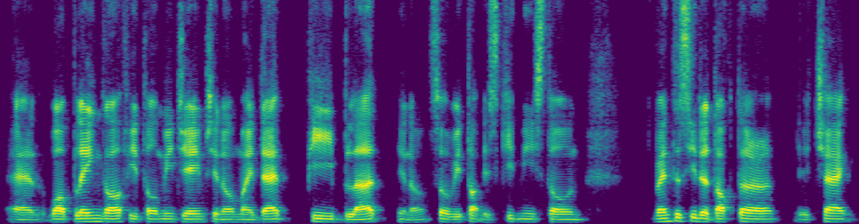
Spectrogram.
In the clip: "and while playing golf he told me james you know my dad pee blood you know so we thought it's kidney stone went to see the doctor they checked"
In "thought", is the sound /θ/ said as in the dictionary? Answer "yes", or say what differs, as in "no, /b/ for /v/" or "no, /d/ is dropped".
no, /t/ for /θ/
